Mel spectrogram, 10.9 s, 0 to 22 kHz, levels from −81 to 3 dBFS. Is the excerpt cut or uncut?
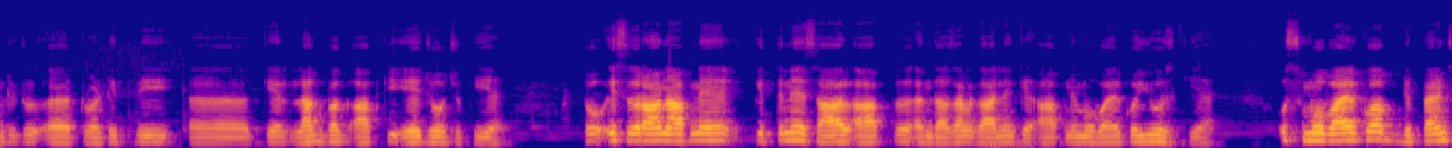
uncut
